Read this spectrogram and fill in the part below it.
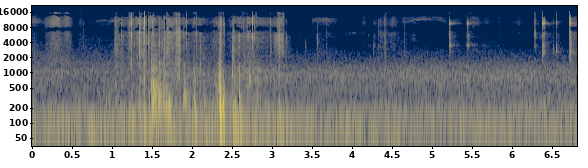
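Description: A plastic sheet crinkles and rustles close by.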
